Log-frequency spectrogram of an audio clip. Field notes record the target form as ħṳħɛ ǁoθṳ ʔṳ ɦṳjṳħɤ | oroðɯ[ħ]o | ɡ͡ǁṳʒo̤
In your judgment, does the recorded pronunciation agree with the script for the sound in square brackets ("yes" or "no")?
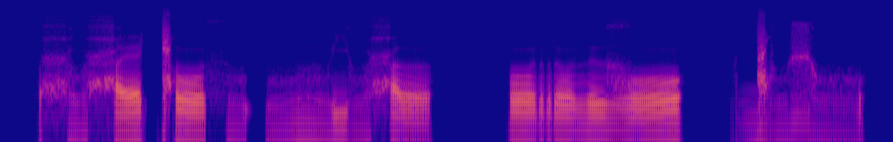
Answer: no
